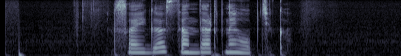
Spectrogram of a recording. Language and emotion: Russian, neutral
